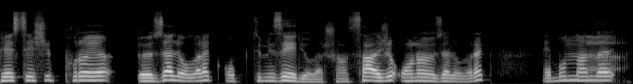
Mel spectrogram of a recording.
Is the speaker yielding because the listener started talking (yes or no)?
no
